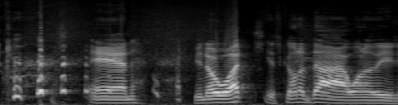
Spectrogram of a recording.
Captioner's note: laughing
